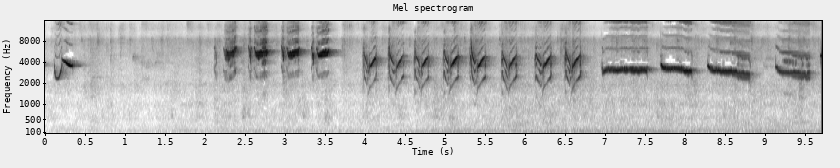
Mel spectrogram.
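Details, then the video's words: Rolling song of a caged spot-throated babbler (Wambi Mini) kept in Bandung, Indonesia, originally imported from China and Vietnam: a sharp opening note, then a long run of clear whistled phrases with steady downslurs, about three per second. "Wambi Mini / Tieu Mi (Pellorneum albiventre) ngeroll"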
